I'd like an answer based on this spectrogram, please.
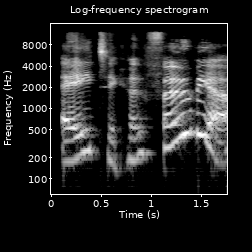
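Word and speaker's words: atychiphobia: I'm going to try and pronounce it properly. A ticophobia. Aicopobia. I said it right.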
